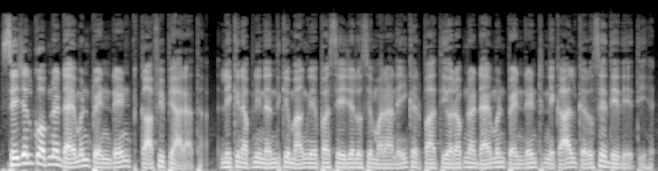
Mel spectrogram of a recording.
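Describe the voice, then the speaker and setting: A man with a fairly low voice serves as narrator. He delivers a scripted family story in a storytelling style. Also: normal speed, few pauses, darkish tone, no room sound.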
